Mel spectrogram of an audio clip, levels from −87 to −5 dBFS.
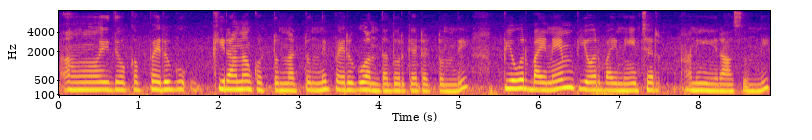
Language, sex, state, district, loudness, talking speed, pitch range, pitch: Telugu, female, Andhra Pradesh, Annamaya, -15 LUFS, 115 wpm, 200-225 Hz, 215 Hz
